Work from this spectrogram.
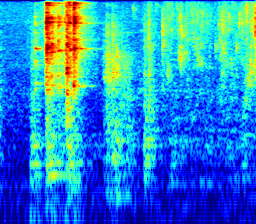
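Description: Hands being rinsed under a running kitchen tap, water splashing in short close bursts for a couple of seconds, with light clatter near the sink and no talking.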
